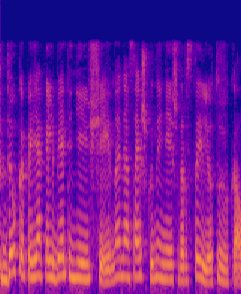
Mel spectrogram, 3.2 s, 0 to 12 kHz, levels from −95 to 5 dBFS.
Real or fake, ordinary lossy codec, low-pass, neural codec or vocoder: real; Opus, 64 kbps; 7.2 kHz; none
